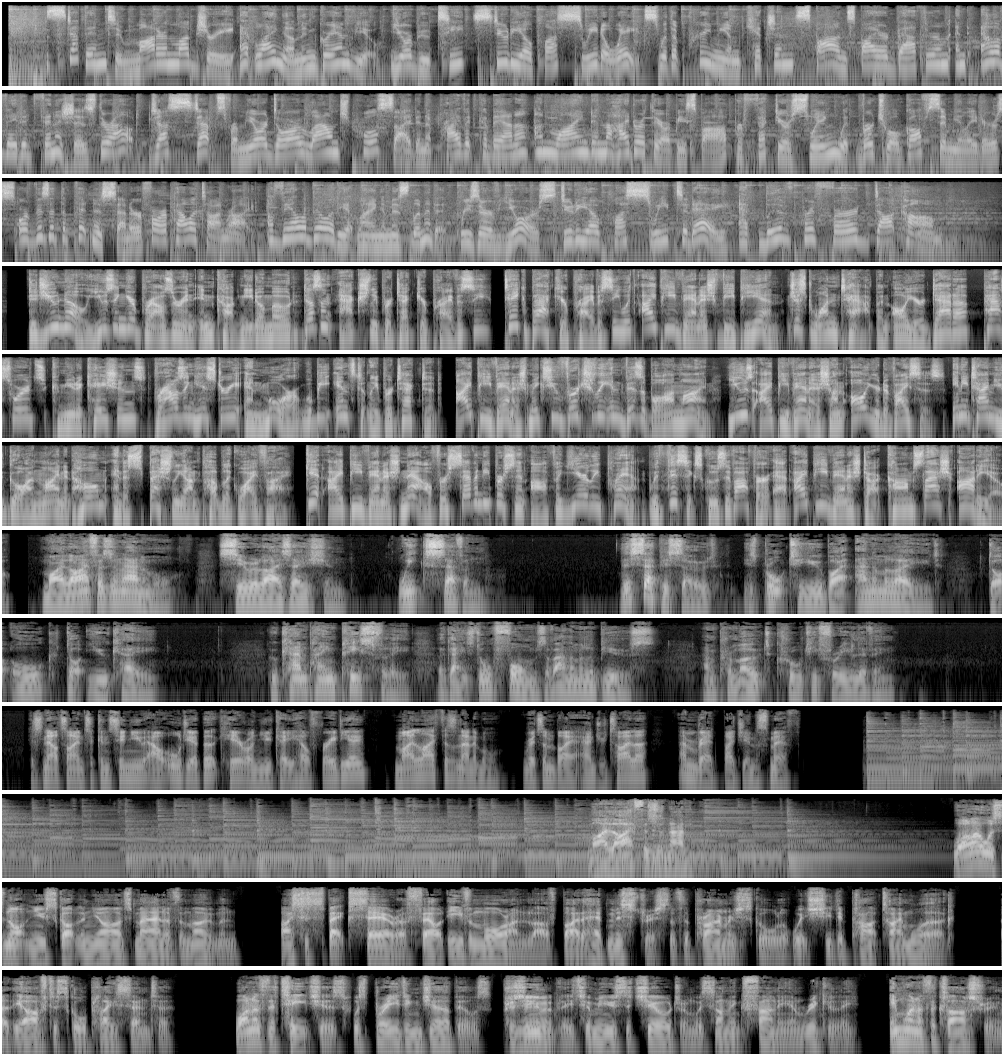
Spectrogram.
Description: UK Health Radio is running its first ever Book serialisation!
It is beautifully written and sensitively voiced.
